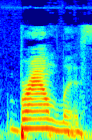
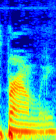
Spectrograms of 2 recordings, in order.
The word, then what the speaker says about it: Brownlee: Winner is Brownless A dude? from Memphis, Tennessee. And now this is a serious letter. My name is Brownlee. It's Brownlee. It's spelled less on here.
